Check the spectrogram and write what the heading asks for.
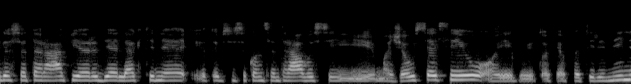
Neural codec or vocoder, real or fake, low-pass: none; real; 7.2 kHz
